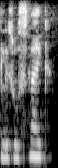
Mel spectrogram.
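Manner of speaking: usual speaking voice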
